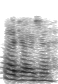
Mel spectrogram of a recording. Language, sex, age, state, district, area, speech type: Kashmiri, male, 45-60, Jammu and Kashmir, Ganderbal, rural, conversation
